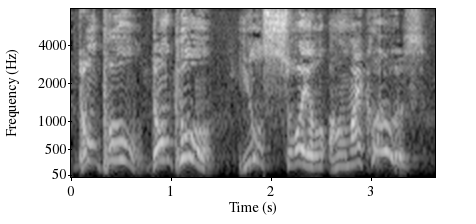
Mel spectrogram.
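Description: Man doing a whiny, high-pitched vain girl. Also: big pitch swings, takes it slowly, slightly rough, full character voice. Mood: indignant. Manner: pleading and protesting, repeats herself insistently. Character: vain, whiny young girl weighed down by finery.

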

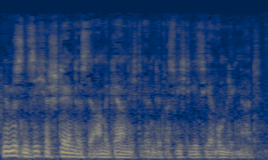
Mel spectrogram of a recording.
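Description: An actor playing a businesslike, calculating secret service doctor in a radio drama. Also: male voice, rumbling low, expressive, quick pace, a little mellow, a little hiss or hum. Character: brisk, smooth-mannered male secret service doctor.

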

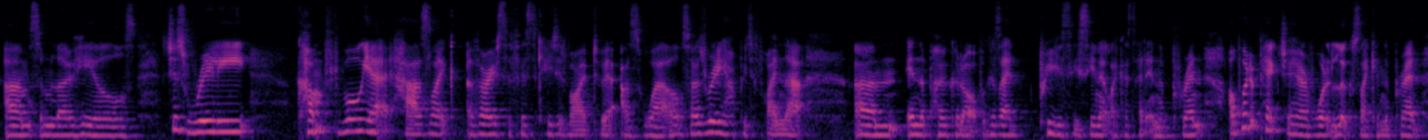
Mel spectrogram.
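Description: A woman in her thirties chatting casually in a vlog from a bright living room, her voice still slightly worn after laryngitis, enthusiastic and full of ums. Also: lowish voice, fairly even intonation, a little fast, creaky. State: recovering from laryngitis, voice a little worn. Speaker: fashion vlogger. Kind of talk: casual sponsored haul vlog.

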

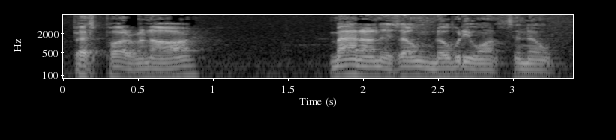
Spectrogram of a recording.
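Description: A man's voice: low voice, fairly even intonation, a little fast, a little hiss or hum, natural voice. A man in a radio drama playing a guarded hitch-hiker being questioned, terse and offhand. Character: guarded, defensive male hitch-hiker under police questioning. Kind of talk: naturalistic radio drama acting.

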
